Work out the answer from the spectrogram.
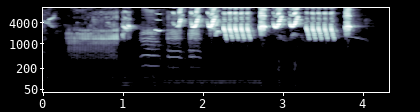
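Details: Black-winged myna song used as tutor material for young birds to copy, full of tembakan phrases: a buzzy nasal block, then stacked harmonic notes and a fast run of sharp whistled chevrons, roughly one per second.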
